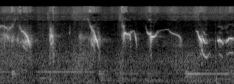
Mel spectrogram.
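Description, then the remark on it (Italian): A person whistles an imitation of birds chirping: a rapid run of short, high, warbling tweets and trills, clear, with no talking over it. “Fischio uccellini.”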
